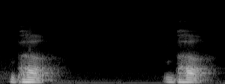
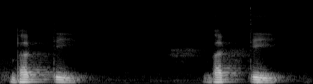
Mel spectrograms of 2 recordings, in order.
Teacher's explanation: This is the aspirated ba sound used to write Sanskrit words.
